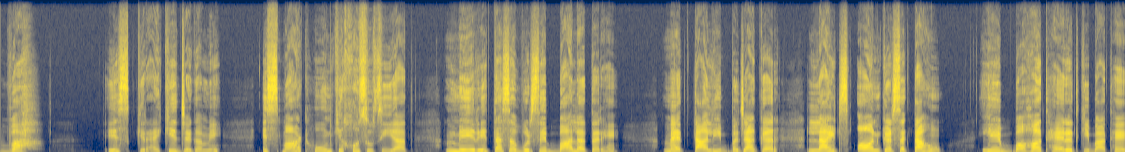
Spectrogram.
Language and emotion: Urdu, surprised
